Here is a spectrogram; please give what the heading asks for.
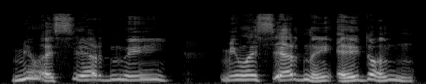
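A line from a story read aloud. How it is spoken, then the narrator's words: Groaned. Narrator (Russian): простонал Тайгер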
